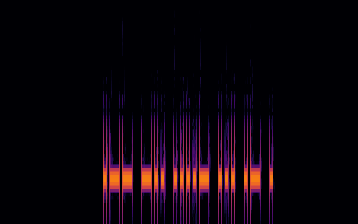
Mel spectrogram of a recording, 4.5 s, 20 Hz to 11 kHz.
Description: Morse code, heard as a keyed tone, about 30 wpm, 700 Hz. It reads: WD4SAE
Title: USA Call Signs Repeated 3x 30wpm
